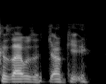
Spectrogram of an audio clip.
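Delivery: normal talking voice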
